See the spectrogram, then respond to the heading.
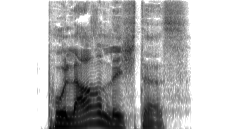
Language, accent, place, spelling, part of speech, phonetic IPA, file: German, Germany, Berlin, Polarlichtes, noun, [poˈlaːɐ̯ˌlɪçtəs], De-Polarlichtes.ogg
- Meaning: genitive of Polarlicht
